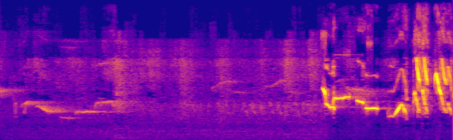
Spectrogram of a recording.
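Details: Oriental magpie-robin, used as a lure call for stressed birds that have stopped singing: faint, low background murmur at first, then a loud burst of clear whistles and fast, buzzy, rising notes near the end.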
